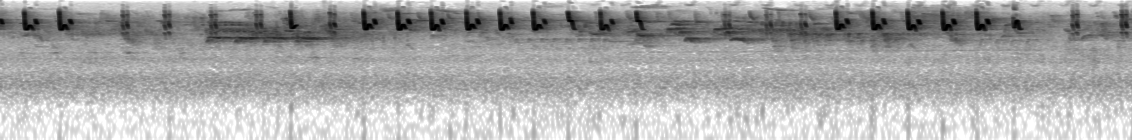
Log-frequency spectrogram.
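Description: Common chiffchaff singing: runs of short, high notes at about two to three a second, in several bursts separated by brief pauses.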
